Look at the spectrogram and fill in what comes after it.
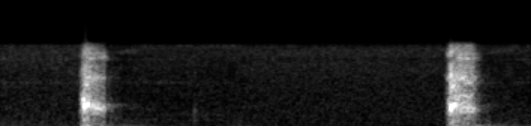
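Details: Woman playing a giant in an acted audio role-play, with a powerful case of hiccups she seems to have brought on on purpose; two short, sharp throat catches about two and a half seconds apart in a quiet room: hiccups.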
